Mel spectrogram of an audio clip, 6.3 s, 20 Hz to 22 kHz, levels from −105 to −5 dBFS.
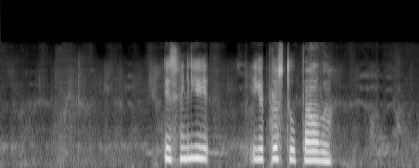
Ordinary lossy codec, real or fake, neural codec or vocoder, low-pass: none; fake; codec, 16 kHz, 1 kbps, FreqCodec, larger model; none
